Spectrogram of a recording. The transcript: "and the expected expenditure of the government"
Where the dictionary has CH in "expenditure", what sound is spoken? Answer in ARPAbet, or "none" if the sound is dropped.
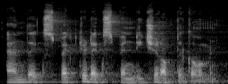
SH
